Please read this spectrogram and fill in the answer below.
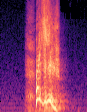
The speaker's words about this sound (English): Your child sneezes on his hand.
